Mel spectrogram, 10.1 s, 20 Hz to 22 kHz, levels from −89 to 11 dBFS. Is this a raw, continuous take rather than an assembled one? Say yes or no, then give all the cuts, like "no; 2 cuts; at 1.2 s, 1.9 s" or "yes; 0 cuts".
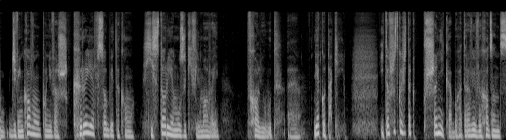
no; 1 cut; at 7.5 s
